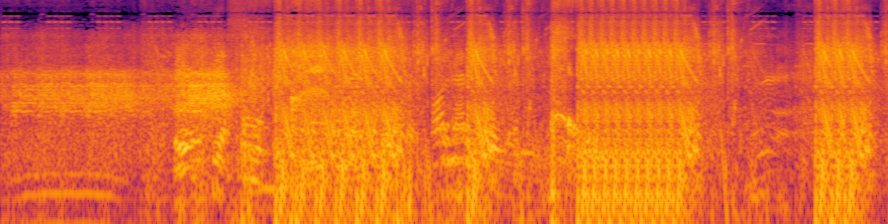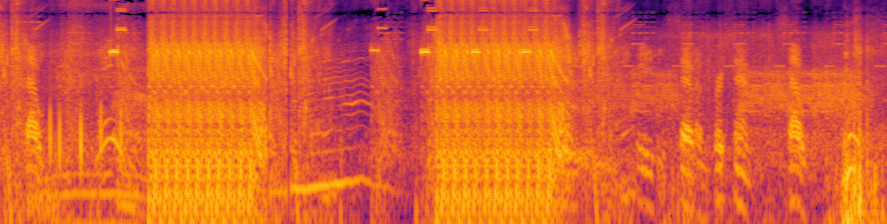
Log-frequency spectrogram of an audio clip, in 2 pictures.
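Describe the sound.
Gunfire from a manual bolt-action gun in a video game: loud bursts of shots repeat many times, with a voice speaking between and over them.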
